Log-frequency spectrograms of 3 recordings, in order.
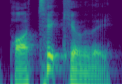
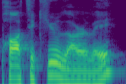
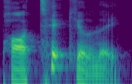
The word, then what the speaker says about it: particularly: amount of interest um so our second part our second syllable here is our stressed one so if you want to try and say it I will repeat after you actually this time yeah particularly not particularly it's particularly particular try and get that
